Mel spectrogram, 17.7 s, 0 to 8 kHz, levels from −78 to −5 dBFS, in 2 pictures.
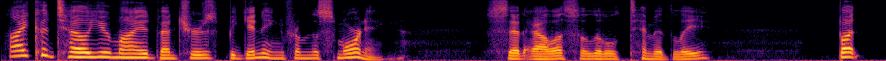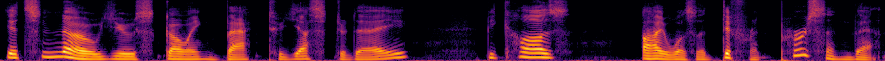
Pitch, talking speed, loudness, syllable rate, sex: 145 Hz, 100 wpm, -19 LUFS, 3.6 syllables/s, male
